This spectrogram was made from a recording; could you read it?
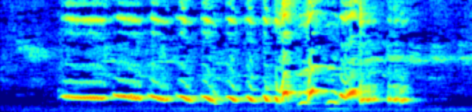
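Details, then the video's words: White-rumped shama song played to provoke rival shamas into answering: a loud continuous run of varied whistles, starting with steady notes and breaking into quick rising and falling slurred phrases. "Burung Murai lain ikutan ngotot | coba pancing pake masteran ini"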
